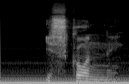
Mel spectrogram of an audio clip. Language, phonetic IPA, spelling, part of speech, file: Russian, [ɪˈskonːɨj], исконный, adjective, Ru-исконный.ogg
- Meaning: 1. aboriginal, native 2. primordial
